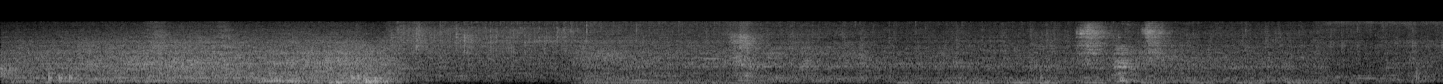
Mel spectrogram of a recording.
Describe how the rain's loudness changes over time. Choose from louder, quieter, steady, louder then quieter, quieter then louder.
quieter.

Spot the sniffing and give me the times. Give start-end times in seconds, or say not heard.
1.4-2.4, 7.2-7.6, 10.8-11.7.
